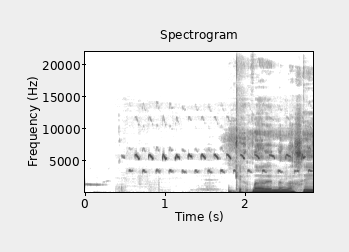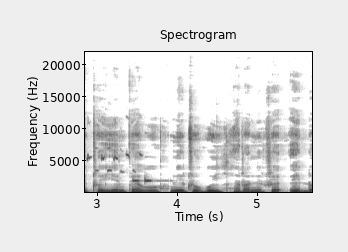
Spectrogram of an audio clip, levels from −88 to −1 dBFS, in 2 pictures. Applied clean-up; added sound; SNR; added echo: none; Squeak / Chirp, tweet; 9 dB; none.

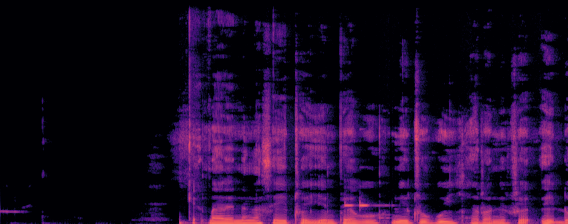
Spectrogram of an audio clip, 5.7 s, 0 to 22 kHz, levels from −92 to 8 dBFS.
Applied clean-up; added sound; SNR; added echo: none; none; none; none.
